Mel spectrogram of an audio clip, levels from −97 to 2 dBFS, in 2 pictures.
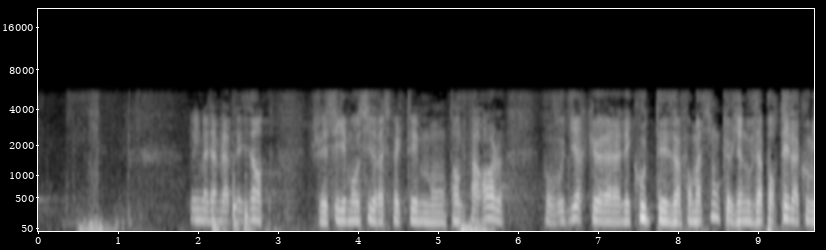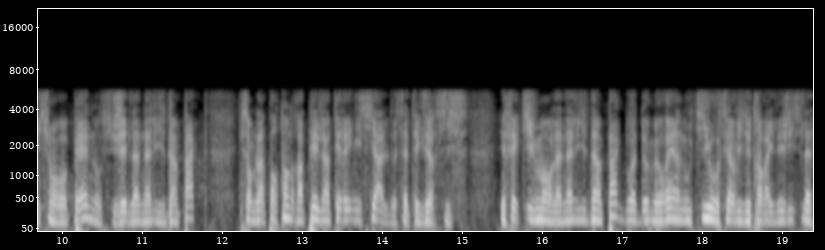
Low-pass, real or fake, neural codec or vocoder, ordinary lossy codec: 5.4 kHz; fake; vocoder, 22.05 kHz, 80 mel bands, WaveNeXt; none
